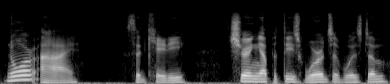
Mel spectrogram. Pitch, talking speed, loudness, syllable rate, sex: 120 Hz, 170 wpm, -18 LUFS, 5.1 syllables/s, male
